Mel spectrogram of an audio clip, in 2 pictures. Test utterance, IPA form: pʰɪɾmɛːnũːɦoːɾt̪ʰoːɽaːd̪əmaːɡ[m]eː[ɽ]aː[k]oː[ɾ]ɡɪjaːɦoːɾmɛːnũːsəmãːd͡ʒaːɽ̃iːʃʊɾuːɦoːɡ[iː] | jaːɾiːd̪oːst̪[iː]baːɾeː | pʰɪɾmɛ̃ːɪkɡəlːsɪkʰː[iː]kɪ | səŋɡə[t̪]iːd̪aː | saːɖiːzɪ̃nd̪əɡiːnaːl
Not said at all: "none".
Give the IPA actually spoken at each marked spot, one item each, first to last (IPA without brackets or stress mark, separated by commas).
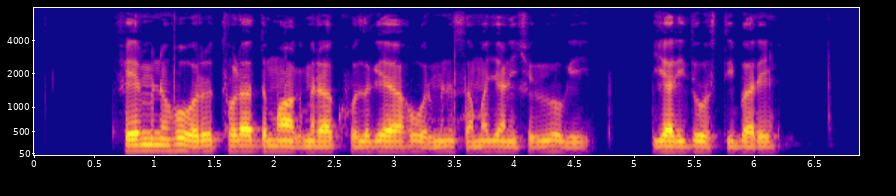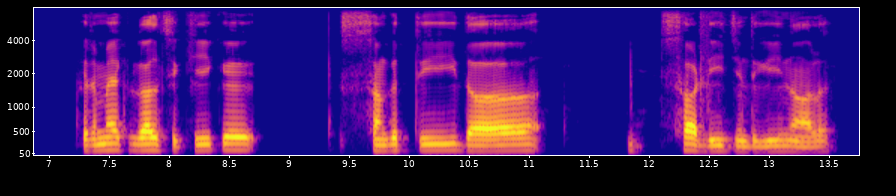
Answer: m, ɾ, kʰ, l, iː, iː, iː, t̪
